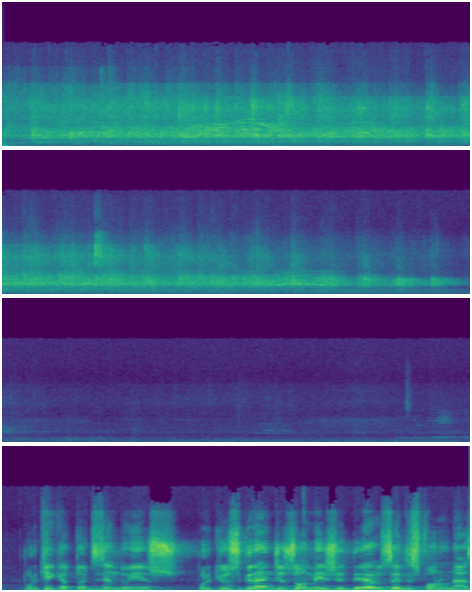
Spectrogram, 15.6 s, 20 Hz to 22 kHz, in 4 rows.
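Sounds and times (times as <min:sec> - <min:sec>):
congregation applauding: 0:00.0 - 0:07.9
speech: 0:11.9 - 0:15.5.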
